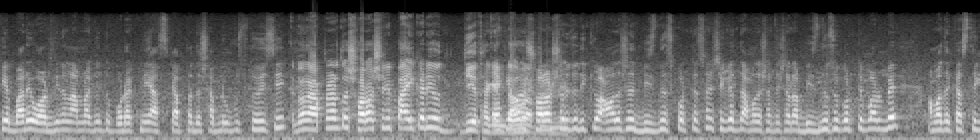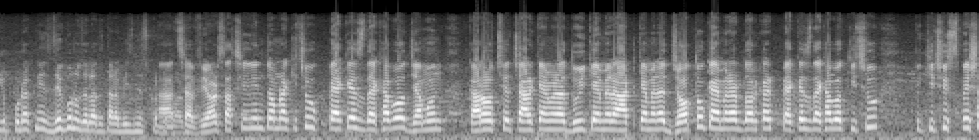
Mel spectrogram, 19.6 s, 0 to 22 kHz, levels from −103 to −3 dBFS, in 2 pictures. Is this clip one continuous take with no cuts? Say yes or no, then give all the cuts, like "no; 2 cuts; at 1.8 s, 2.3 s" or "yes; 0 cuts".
yes; 0 cuts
